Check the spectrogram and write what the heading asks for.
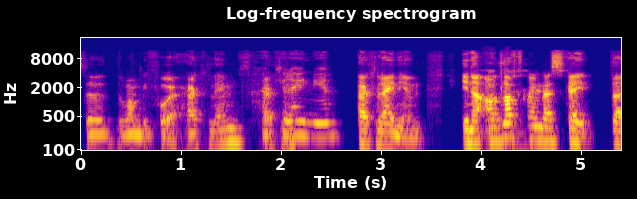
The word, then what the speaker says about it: Herculaneum: And you know, and is it how do you pronounce the one before it? Herculaneum.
